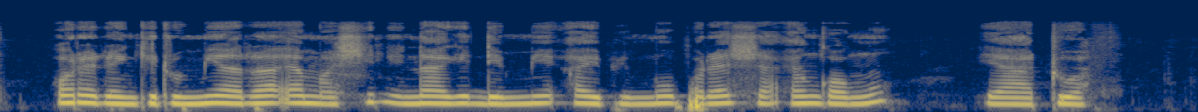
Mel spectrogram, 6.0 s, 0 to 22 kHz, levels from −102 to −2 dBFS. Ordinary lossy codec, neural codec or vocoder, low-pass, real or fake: none; none; 10.8 kHz; real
